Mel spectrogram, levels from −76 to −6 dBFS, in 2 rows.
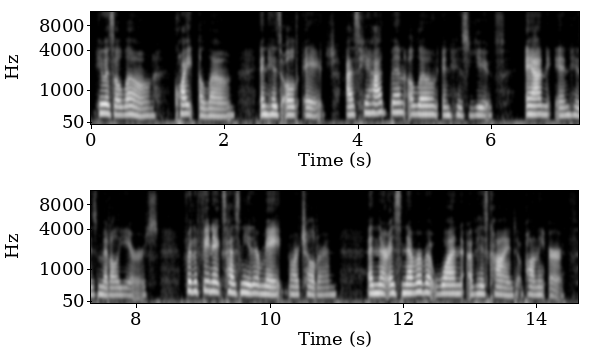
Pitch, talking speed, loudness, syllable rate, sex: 205 Hz, 170 wpm, -21 LUFS, 4.7 syllables/s, female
